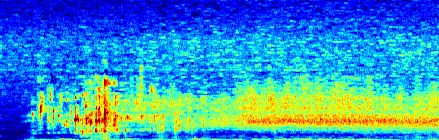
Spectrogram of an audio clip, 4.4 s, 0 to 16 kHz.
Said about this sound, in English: I've been sitting here for the last 48 hours with this open bottle, and I swear, under penalty of perjury, that this bottle has not been capped for the entire 48 hours. Now I'll just pour a glass here, and let's see if it's lost any of its fizz.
